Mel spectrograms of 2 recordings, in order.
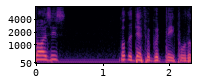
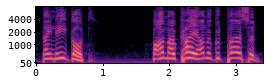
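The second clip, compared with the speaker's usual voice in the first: smug self-justifying voice; 7 semitones higher, 9 dB louder than usual. Pretend. Imagined smug sinner's excuse.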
